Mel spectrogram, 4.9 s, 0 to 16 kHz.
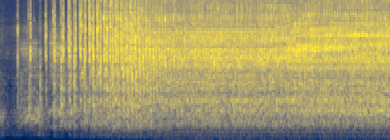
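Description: Massey Ferguson 350 tractor's three-cylinder diesel engine cranked on its electric starter, catching within about a second and settling into a steady idle.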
